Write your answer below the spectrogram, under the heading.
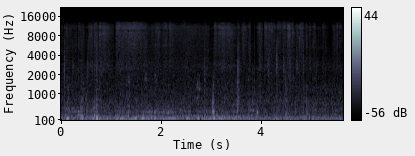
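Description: Cloth being wiped over a stainless steel sink: a soft rubbing haze with a few light knocks, over a low steady hum.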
